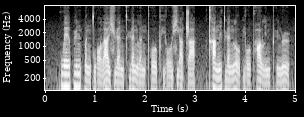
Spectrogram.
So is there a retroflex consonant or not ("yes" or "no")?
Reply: yes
